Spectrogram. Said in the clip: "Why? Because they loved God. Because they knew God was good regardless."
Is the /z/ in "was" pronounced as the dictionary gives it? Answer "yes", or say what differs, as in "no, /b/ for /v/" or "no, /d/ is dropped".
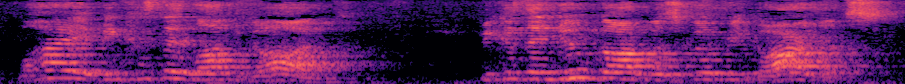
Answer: yes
